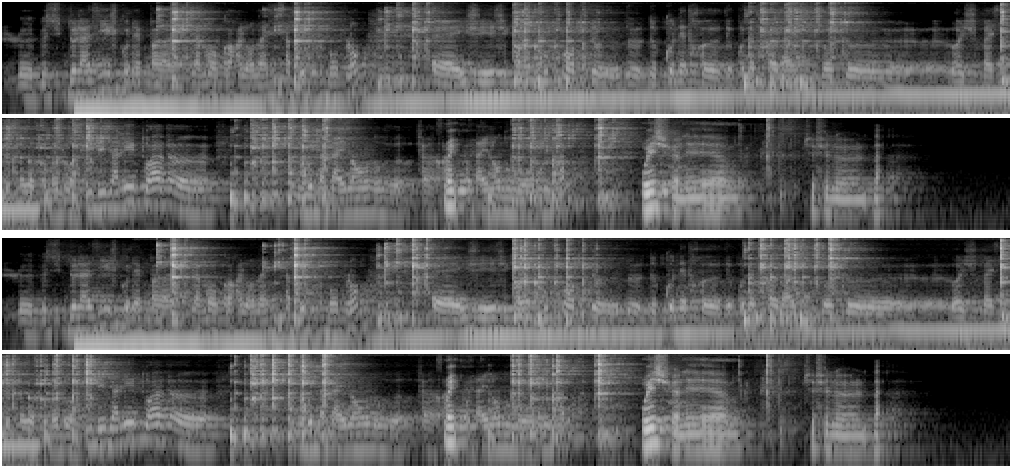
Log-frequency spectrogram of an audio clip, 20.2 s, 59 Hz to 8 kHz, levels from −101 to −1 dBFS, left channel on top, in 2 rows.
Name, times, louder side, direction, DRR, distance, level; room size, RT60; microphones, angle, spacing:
voice 1, 0.0-12.5 12.9-15.8, right 1 dB, 70° left, 0 dB, 3.6 m, -45 dB
sound 1, 0.7-10.5, left 1 dB, 50° left, 1.2 m, -45 dB
sound 2, 1.5-1.9 2.6-3.1 3.7-4.3 5.1-6.0 7.4-8.4 10.0-11.1 12.4-13.4 14.7-16.2 16.8-16.9 17.3-17.9, right 7 dB, 80° right, 2.5 m, -33 dB
voice 2, 16.5-17.8 18.1-18.9, right 2 dB, 25° right, 3 dB, 1.3 m, -35 dB
27.0 x 21.5 x 9.8 m, 0.96 s
head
